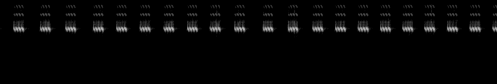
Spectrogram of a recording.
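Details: A cricket sings loudly at night by rubbing its wings, the male's call for females and territory; about twenty piercing, evenly spaced chirps sound in quick succession over a silent background.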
